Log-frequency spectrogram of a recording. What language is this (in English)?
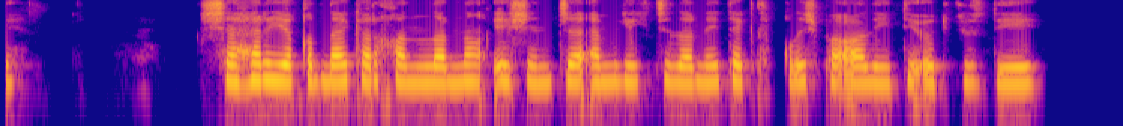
Uyghur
